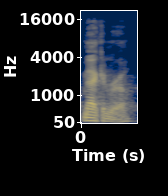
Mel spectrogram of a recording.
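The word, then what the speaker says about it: McEnroe: funny too there who mck androy Mack androe Mack androe that's how you say it yeah there's a few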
